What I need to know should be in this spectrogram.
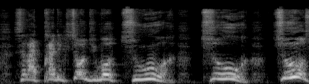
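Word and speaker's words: צור: Le mot rocher en hébreu, c'est la traduction du mot Tsour. Tsour s'écrit T-S-U-W-R.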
